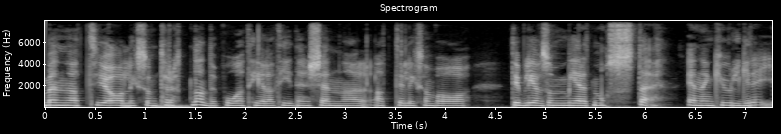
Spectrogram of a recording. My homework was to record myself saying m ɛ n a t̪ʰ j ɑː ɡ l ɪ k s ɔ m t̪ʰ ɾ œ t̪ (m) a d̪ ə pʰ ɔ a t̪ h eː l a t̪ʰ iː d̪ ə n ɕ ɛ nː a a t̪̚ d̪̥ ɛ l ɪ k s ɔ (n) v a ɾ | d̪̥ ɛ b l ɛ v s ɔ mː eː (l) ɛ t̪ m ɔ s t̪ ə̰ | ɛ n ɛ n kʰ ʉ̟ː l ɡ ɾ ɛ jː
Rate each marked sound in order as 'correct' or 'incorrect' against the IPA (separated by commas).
incorrect, incorrect, incorrect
